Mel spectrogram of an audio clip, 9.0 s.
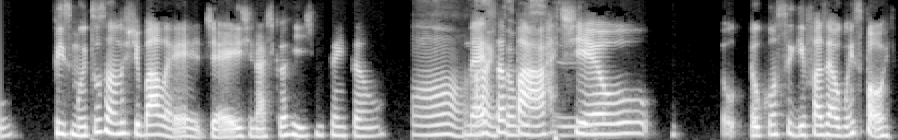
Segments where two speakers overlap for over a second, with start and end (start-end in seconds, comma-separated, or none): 4.6-6.0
